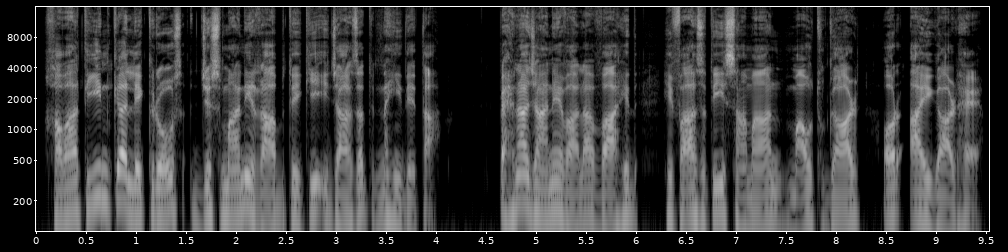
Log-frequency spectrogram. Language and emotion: Urdu, neutral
